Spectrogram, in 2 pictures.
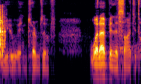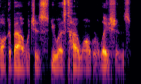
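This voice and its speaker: A soft-spoken man with a very deep, low pitch and fairly even intonation. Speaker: Taiwan policy expert, panelist. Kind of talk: online lecture.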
